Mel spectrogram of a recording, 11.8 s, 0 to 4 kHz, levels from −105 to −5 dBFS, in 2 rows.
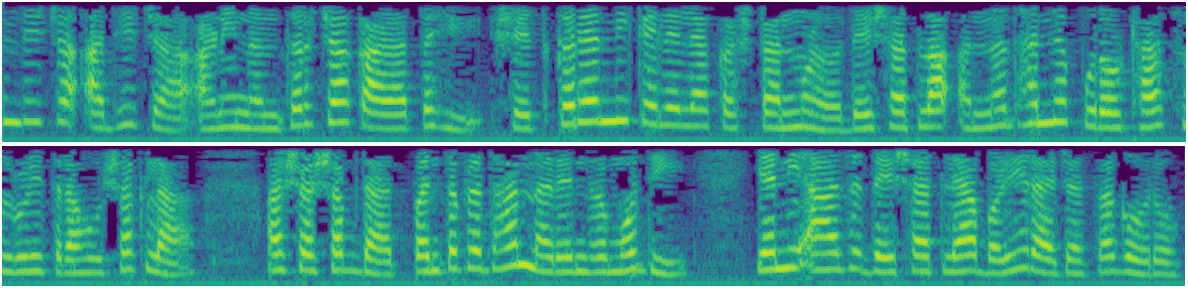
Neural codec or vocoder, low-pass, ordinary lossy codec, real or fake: none; 3.6 kHz; none; real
